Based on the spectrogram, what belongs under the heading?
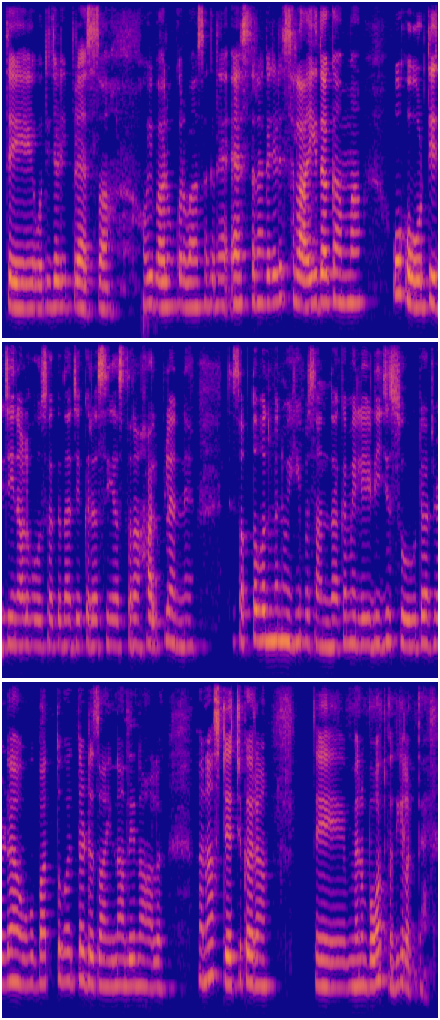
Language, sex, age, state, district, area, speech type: Punjabi, female, 30-45, Punjab, Amritsar, urban, spontaneous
